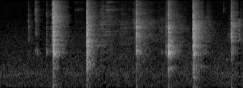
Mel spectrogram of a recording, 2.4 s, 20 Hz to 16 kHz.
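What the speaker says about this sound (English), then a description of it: "So I'm rounding the corners off of all 3 of these, and also the tracing paper." Paper and tracing paper being trimmed to round off their corners for a junk journal, giving six crisp, sharp snips in an uneven rhythm, close and clear with no talking.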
